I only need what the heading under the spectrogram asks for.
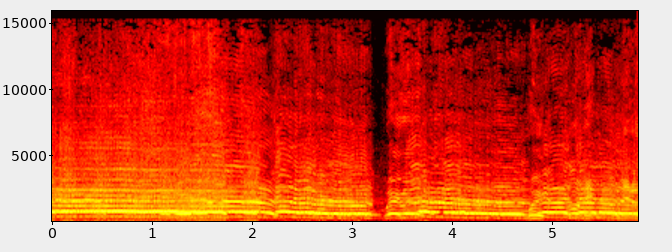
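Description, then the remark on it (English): A large crowd of football fans chants a song about the player Hotter running down the wing, in unison, loud and sustained, with rising and falling melodic lines repeating over about six seconds. “So listen, exactly who are you singing about here?”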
